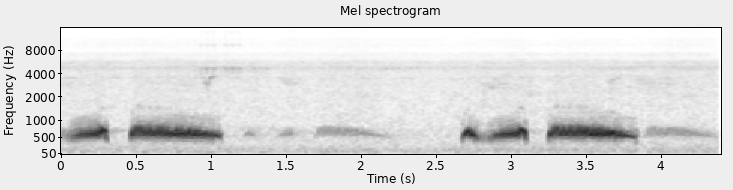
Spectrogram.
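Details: Tame decoy spotted dove responding to a wild bird that has landed again: deep, rounded coo phrases, a short doubled note then a sustained hollow coo, twice within four seconds, with quiet murmured notes between phrases.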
